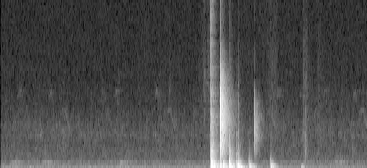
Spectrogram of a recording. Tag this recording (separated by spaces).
Guys Drinks Chalk Sinking Balls Break Cue Resin OWI Billiards Game Velt Plastic Snooker Ivory wood Triangle Bar Pool Free Pub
